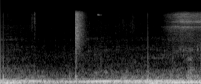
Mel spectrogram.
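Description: Ford Expedition's V8 engine rumbling steadily as the SUV drives off through brush on a sand trail, with one sharp click about three-quarters of a second in.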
